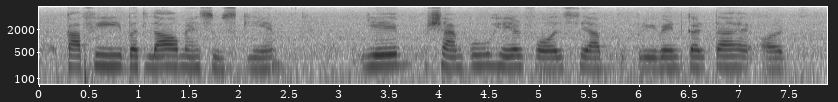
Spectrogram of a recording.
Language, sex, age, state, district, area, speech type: Hindi, female, 18-30, Madhya Pradesh, Jabalpur, urban, spontaneous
